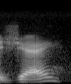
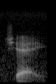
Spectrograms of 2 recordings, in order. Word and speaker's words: Gex: census in Carrollton so the French Canadians say yay but here we just say Jay just like for sales and Jen you know we know how to pronounce the French language apparently so you can call me Jay I've been called a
